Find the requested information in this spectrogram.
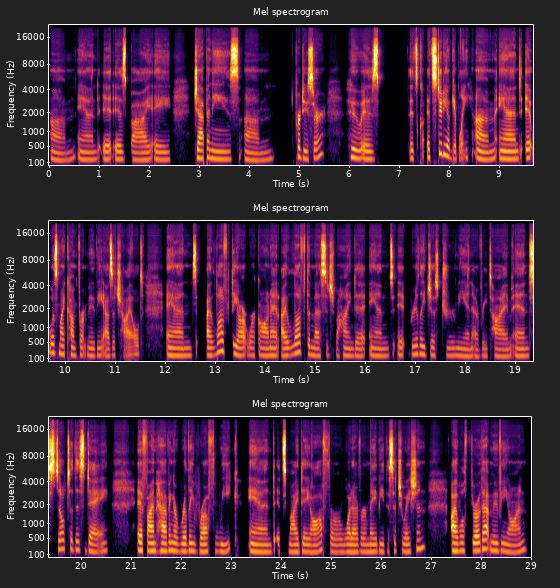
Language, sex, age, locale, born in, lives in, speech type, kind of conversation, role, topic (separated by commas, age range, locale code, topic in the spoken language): English, female, 30-34, en-US, United States, United States, conversation, unstructured, none, How do movies help boost your mood when you're feeling down?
